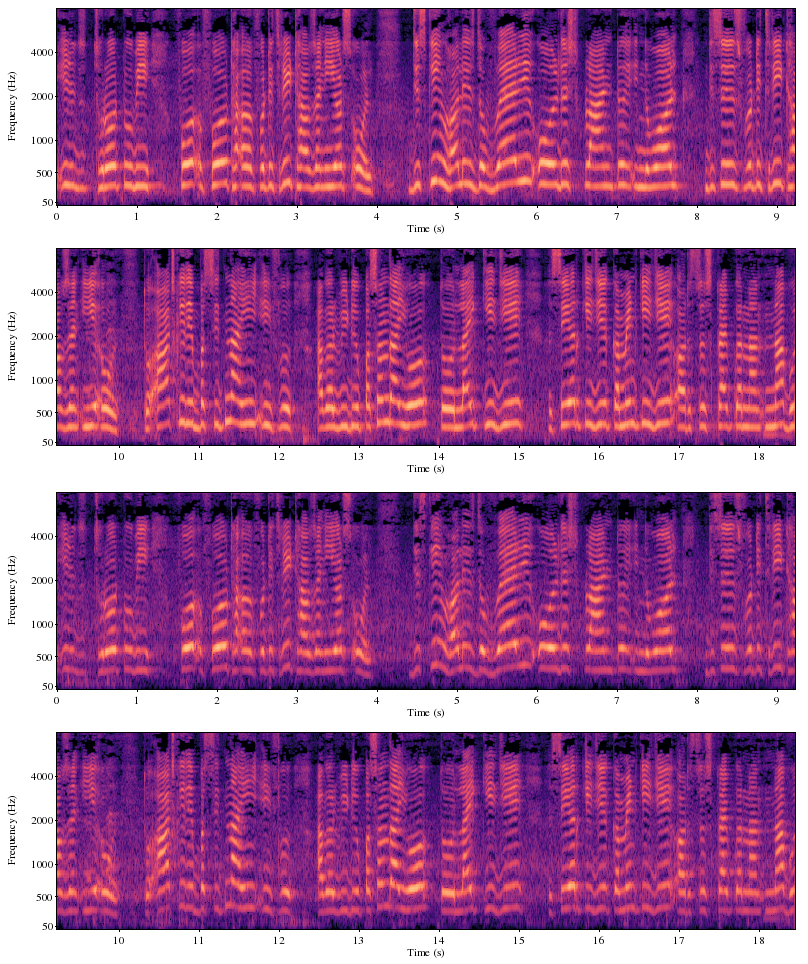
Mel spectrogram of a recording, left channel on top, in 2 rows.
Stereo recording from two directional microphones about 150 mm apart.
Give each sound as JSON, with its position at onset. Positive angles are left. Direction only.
{"t": 0.0, "sound": "speech", "side_deg": 45}
{"t": 4.5, "sound": "a woman's voice", "side_deg": 65}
